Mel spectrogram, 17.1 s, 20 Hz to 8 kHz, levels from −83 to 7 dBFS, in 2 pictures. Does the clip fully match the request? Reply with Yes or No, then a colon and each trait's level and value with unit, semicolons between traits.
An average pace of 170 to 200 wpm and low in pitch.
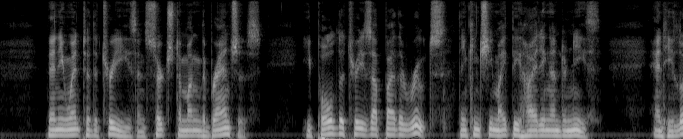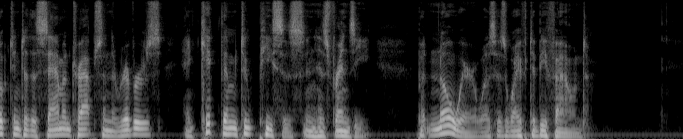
Yes: average, 180 wpm; low, 110 Hz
